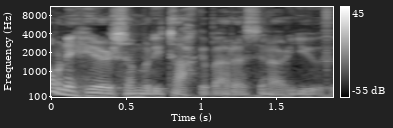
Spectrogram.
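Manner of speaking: put-on Irish accent. Joking about being old someday, in a put-on Irish accent. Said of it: "I don't know why that voice".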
